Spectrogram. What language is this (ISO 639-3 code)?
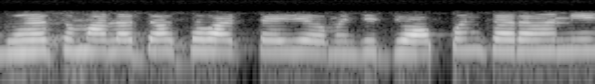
mar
